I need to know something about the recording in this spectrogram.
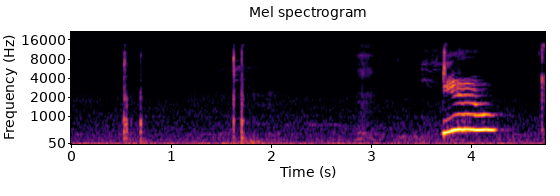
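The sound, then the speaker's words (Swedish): A small cat at a cat shelter in Tolkis, curious to get outside, scrapes at a window in a few brief, separated scratches, then lets out a short, loud meow, against a quiet background hiss. “Jag har en liten här som precis håller på. Krafsar på fönstret här.”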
